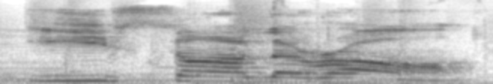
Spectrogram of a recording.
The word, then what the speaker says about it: Yves Saint Laurent: So how is it actually pronounced? Yves Saint Laurent.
